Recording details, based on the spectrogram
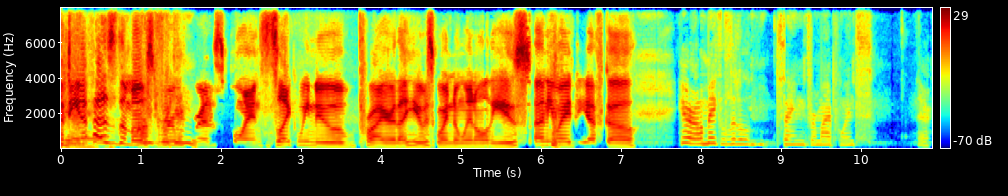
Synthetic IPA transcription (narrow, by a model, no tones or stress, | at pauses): diɛfhɨzðəmoʊstifɹɛ̃nspʰɔ̃ɪ̃ntsɨtslaɪkwinjʉpʰɹ̥aɪə˞ðɨt̚hiwʌzɡoʊɪ̃ŋtʰəwɪ̃ñɔlˠðiz̥ɛniweɪdiɛfɡ̥oʊ | hiɹaɪlˠmeɪkəlɪɾl̩ˠ | θɪ̃ŋfə˞maɪpʰɔ̃ɪ̃nts | ðə˞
